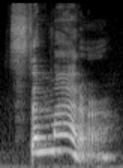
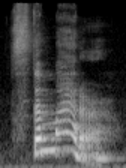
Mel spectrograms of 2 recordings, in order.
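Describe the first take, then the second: First: 'What is' is shortened to a ts sound. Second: The same.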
